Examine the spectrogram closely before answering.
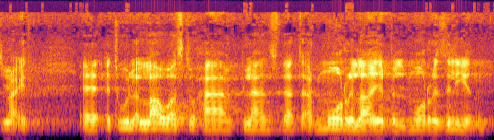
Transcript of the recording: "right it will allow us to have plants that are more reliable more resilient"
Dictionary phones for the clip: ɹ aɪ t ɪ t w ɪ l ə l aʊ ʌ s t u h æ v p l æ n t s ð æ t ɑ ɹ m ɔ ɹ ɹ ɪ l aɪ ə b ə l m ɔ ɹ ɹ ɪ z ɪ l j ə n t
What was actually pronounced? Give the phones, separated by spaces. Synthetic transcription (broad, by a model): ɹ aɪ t ɪ t w ɪ l ə l aʊ ʌ s t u h æ v p l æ n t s ð æ t ɑ ɹ m ɔ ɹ ɹ ɪ l aɪ ə b ə l m ɔ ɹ ɹ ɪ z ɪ l j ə n t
